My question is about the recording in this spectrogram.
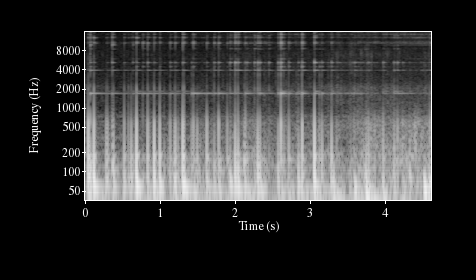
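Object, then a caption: Glazed ceramic mug. Long dark nails tap quickly and repeatedly on the bottom and sides of an upside-down, hollow, empty red glazed ceramic mug. The taps are soft, deep thuds that die away almost instantly, with a faint steady high tone running underneath.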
